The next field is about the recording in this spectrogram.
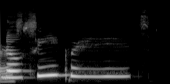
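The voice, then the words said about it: Weird put-on voice. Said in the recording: “weird voice”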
